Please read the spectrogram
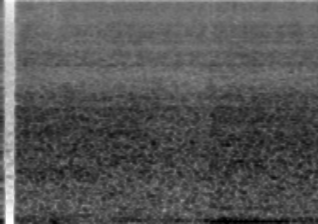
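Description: Steady low background rumble with hiss, louder from about one and a half seconds in, after a brief dropout at the very start.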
